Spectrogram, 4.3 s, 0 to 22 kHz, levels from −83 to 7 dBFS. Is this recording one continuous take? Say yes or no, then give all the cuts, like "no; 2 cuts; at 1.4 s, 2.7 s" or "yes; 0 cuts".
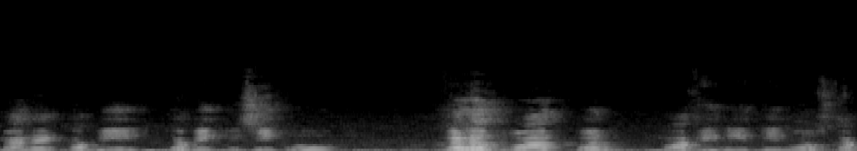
yes; 0 cuts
